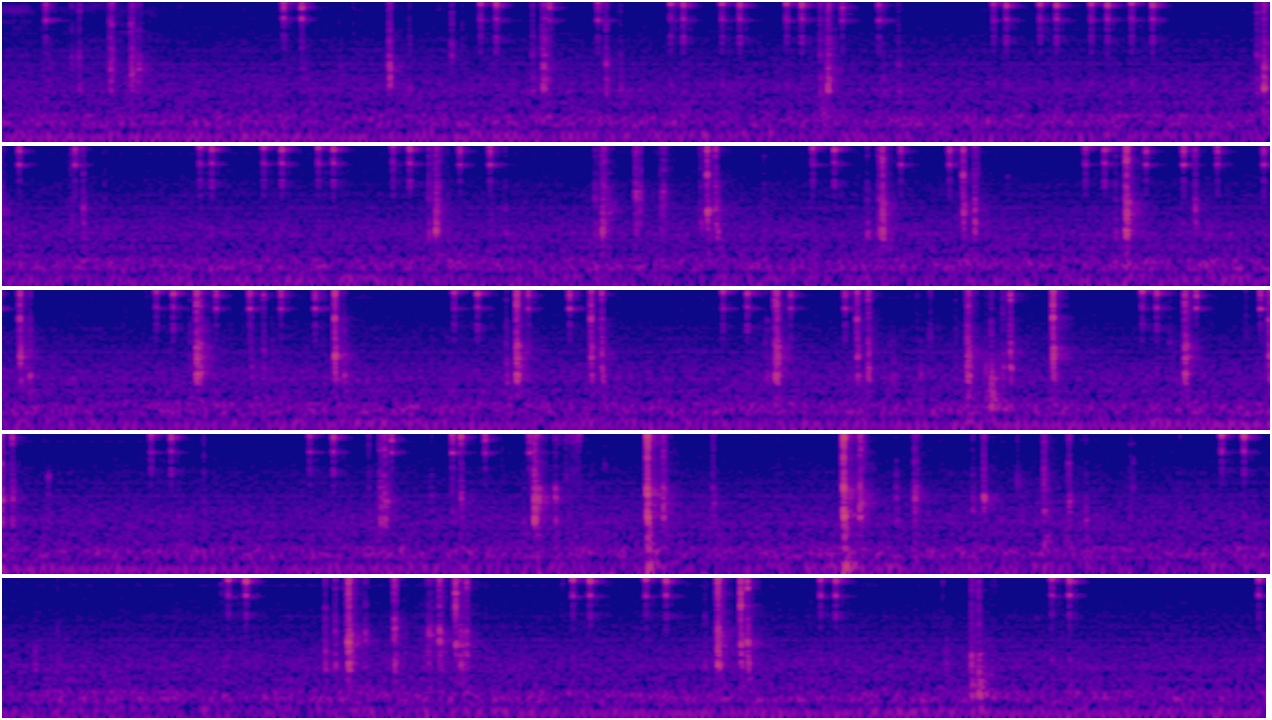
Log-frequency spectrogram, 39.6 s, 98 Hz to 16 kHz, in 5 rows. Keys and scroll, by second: 0.6 ctrl+Tab, 27.8 ctrl++, 34.1 ctrl+z.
